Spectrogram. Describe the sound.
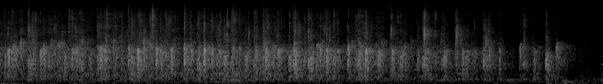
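Audience applause welcoming a speaker to a lecture on U.S. foreign policy in Waterville, Maine: steady, full clapping from many hands that holds level and then fades away at the end.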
